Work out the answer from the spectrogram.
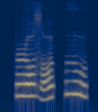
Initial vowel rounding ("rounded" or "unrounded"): rounded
